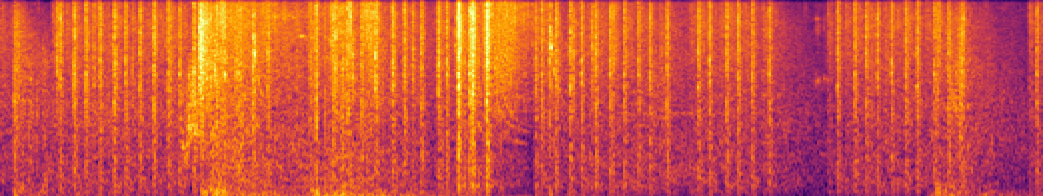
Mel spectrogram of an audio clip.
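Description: Bursts of machine-gun fire in a multiplayer military shooter scrim, rapid repeated shots in several volleys, some near and loud, others farther off, with brief gaps between strings.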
